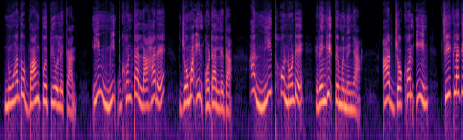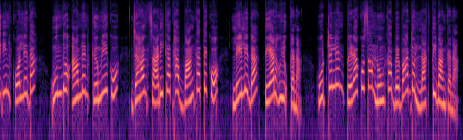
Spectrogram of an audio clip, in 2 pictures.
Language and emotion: Santali, angry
